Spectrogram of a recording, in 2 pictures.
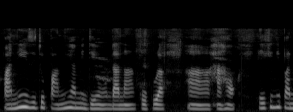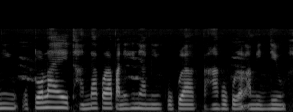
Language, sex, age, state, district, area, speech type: Assamese, female, 45-60, Assam, Dibrugarh, rural, spontaneous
